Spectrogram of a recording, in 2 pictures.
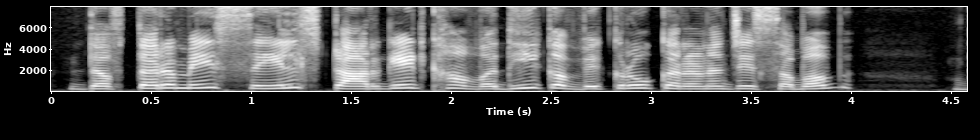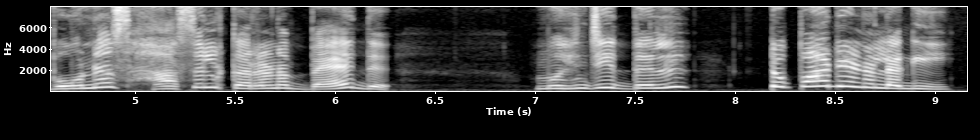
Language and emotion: Sindhi, happy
